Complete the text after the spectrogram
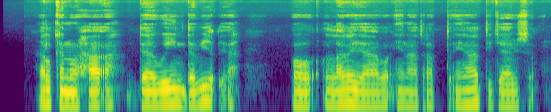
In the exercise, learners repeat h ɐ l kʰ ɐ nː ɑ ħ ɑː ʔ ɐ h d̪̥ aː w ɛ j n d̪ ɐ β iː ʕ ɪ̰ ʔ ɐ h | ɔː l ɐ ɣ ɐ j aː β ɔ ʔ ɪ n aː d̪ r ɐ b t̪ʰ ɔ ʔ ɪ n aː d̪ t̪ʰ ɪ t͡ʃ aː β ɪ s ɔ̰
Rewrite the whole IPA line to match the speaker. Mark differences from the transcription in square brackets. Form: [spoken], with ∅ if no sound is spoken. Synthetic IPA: h ɐ l kʰ ɐ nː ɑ ħ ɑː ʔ ɐ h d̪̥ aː w ɛ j n d̪ ɐ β iː ʕ ɪ̰ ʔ ɐ h | ɔː l ɐ ɣ ɐ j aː β ɔ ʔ ɪ n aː d̪ r ɐ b t̪ʰ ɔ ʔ ɪ n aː d̪ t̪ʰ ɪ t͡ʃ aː β ɪ s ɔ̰

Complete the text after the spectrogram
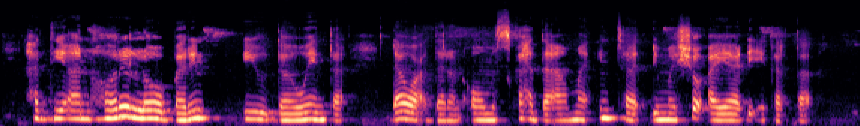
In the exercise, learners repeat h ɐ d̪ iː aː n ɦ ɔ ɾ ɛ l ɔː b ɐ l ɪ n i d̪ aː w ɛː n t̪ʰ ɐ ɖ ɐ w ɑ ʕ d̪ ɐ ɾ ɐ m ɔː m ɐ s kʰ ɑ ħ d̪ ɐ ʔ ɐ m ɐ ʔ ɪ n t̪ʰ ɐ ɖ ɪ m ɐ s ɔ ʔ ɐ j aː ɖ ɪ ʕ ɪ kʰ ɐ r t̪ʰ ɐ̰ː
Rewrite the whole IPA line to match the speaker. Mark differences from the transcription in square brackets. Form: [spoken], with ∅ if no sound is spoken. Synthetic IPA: h ɐ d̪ iː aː n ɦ ɔ ɾ ɛ l ɔː b ɐ [ɾ] ɪ n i d̪ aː w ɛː n t̪ʰ ɐ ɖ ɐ w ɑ ʕ d̪ ɐ ɾ ɐ [n] ɔː m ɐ s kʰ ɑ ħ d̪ ɐ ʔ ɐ m ɐ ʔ ɪ n t̪ʰ ɐ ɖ ɪ m ɐ [ʃ] ɔ ʔ ɐ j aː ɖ ɪ ʕ ɪ kʰ ɐ r t̪ʰ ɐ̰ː

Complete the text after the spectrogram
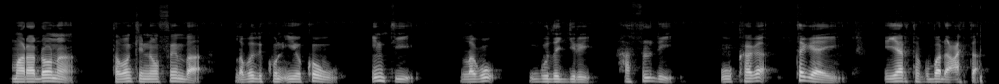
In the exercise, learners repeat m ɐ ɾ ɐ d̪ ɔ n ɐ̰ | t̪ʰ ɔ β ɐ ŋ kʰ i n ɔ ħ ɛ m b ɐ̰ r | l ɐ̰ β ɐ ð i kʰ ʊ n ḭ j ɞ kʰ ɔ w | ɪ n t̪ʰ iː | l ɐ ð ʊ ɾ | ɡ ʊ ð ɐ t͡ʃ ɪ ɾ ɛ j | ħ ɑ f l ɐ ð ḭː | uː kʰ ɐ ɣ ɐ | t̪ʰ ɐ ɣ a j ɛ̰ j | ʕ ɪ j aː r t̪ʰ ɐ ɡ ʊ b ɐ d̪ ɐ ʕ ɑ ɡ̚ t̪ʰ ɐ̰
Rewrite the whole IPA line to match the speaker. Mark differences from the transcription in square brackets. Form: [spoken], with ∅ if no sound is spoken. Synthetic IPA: m ɐ ɾ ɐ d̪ ɔ n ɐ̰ | t̪ʰ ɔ β ɐ ŋ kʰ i n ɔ [f] ɛ m b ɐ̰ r | l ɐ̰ β ɐ ð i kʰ ʊ n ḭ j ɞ kʰ ɔ w | ɪ n t̪ʰ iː | l ɐ [ɣ] ʊ [∅] | ɡ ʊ ð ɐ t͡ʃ ɪ ɾ ɛ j | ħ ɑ f l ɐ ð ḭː | uː kʰ ɐ ɣ ɐ | t̪ʰ ɐ ɣ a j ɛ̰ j | ʕ ɪ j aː r t̪ʰ ɐ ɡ ʊ b ɐ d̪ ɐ ʕ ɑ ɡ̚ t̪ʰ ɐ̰

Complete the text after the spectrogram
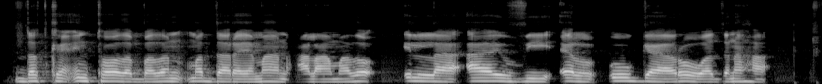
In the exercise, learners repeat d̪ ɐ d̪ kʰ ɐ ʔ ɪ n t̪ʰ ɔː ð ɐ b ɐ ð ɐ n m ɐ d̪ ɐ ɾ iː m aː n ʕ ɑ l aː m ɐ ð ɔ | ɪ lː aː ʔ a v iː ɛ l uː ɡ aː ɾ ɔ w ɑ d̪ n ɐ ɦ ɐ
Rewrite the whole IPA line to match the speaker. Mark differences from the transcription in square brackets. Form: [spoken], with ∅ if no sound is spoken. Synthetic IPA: d̪ ɐ d̪ kʰ ɐ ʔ ɪ n t̪ʰ ɔː ð ɐ b ɐ ð ɐ n m ɐ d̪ ɐ ɾ [ɛː] m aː n ʕ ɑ l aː m ɐ ð ɔ | ɪ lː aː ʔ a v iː ɛ l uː ɡ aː ɾ ɔ w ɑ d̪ n ɐ ɦ ɐ

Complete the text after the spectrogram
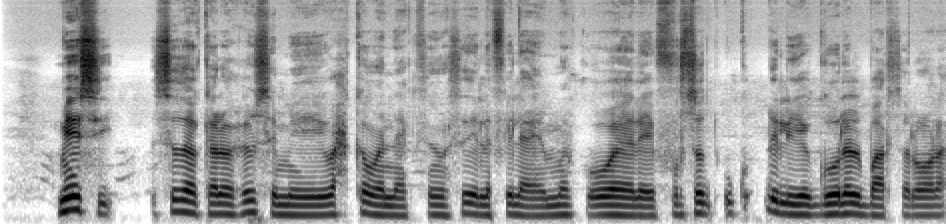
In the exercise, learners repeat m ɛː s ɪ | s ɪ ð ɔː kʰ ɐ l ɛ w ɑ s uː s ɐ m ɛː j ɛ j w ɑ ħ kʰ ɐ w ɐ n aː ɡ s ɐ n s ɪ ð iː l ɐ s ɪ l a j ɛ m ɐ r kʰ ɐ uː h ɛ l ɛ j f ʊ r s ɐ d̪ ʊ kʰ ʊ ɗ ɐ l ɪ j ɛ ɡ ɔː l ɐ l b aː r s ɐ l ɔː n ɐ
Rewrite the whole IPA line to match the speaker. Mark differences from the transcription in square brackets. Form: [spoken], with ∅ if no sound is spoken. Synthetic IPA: m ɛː s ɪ | s ɪ ð ɔː kʰ ɐ l ɛ w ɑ [ħ] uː s ɐ m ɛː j ɛ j w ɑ ħ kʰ ɐ w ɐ n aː ɡ s ɐ n s ɪ ð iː l ɐ [f] ɪ l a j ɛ m ɐ r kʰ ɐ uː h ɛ l ɛ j f ʊ r s ɐ d̪ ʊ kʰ ʊ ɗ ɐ l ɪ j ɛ ɡ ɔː l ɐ l b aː r s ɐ l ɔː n ɐ

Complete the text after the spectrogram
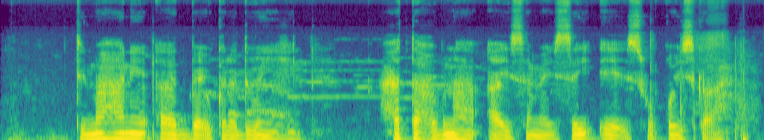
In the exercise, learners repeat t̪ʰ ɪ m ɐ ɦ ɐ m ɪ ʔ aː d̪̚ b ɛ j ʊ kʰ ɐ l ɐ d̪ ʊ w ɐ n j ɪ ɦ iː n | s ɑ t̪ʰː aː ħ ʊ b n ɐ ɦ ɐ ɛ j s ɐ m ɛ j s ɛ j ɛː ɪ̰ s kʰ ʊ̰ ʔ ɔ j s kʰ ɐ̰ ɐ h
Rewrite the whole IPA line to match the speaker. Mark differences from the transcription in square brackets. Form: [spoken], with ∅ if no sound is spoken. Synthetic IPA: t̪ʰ ɪ m ɐ ɦ ɐ [n] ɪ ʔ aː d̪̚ b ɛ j ʊ kʰ ɐ l ɐ d̪ ʊ w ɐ n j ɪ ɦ iː n | [ħ] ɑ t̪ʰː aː ħ ʊ b n ɐ ɦ ɐ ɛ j s ɐ m ɛ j s ɛ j ɛː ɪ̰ s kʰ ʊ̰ [q] ɔ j s kʰ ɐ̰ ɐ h

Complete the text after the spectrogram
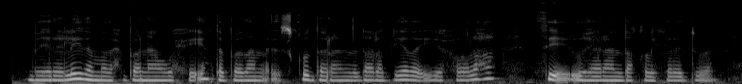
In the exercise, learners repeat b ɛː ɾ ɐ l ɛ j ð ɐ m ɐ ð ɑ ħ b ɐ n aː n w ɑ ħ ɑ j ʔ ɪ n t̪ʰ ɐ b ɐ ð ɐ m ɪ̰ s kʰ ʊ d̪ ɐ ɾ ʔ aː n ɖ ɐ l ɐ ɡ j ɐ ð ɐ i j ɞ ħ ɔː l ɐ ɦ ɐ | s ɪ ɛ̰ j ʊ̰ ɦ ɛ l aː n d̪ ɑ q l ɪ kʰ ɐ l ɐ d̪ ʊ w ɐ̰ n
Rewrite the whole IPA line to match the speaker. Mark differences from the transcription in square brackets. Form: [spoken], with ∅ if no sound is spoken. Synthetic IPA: b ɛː ɾ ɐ l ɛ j ð ɐ m ɐ ð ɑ ħ b ɐ n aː n w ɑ ħ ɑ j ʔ ɪ n t̪ʰ ɐ b ɐ ð ɐ [n] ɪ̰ s kʰ ʊ d̪ ɐ ɾ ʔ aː n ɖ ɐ l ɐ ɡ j ɐ ð ɐ i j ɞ ħ ɔː l ɐ ɦ ɐ | s ɪ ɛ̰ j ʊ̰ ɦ ɛ l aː n d̪ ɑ q l ɪ kʰ ɐ l ɐ d̪ ʊ w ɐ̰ n

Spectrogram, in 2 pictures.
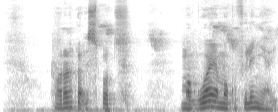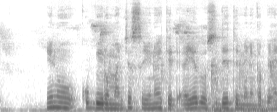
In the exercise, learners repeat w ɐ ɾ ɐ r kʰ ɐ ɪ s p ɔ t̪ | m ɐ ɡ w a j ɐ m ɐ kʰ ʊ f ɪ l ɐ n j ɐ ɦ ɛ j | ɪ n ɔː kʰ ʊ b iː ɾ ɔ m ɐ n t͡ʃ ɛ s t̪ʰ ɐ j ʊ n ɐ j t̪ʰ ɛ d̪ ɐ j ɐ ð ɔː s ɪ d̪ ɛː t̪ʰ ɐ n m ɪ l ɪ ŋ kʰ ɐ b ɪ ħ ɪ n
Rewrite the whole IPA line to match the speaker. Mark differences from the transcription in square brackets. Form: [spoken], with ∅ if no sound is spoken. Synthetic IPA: w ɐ ɾ ɐ r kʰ ɐ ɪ s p ɔ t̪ | m ɐ ɡ w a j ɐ m ɐ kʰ ʊ f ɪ l ɐ n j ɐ ɦ ɛ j | ɪ n [uː] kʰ ʊ b iː ɾ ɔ m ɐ n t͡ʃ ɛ s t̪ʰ ɐ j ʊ n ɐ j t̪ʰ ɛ d̪ ɐ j ɐ ð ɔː s ɪ d̪ ɛː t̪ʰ ɐ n m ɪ l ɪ ŋ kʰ ɐ b ɪ ħ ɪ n

